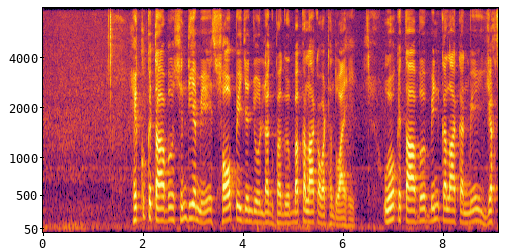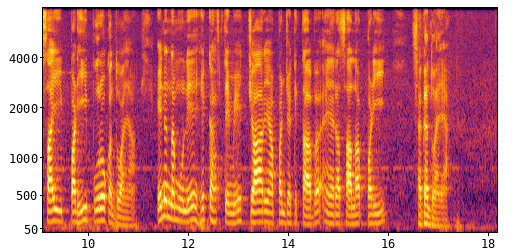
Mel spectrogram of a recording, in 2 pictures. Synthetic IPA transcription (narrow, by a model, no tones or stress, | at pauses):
hɪkʊkɪt̪aːbsɪ̃nd̪ʱiːəmẽsɔːpeːd͡ʑənɪ̆d͡ʑoːlɐɡʱbʱɐɠɓɐkɐlaːkaʋɐʈʰə̃nd̪oa̰ːɦḛː | ʊɦokɪt̪aːbɓɪnɪ̆kɐlaːkənɪ̆mẽjɐksaːipɐɽ̤ipuːɾokɐ̃nd̪oa̰ːɦijã̰ː | ɪnnɐmuːneɦɪkɦɐft̪emẽt͡ɕaːɾjãpɐ̃ɲd͡ʑkɪt̪aːbɛ̰̃ːɾɐsaːlapɐɽ̤i | sɐɡʱə̃nd̪oa̰ːɦijã̰ː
